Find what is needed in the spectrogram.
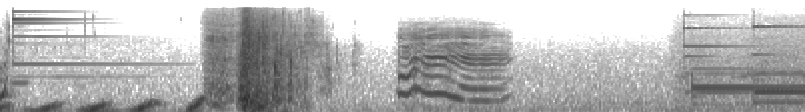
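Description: Cartoon sound effects: a sharp ding, then four quick rising blips, a loud whoosh about a second in, and a short falling pitched squeal. From about three and a half seconds in, a chiming music sting begins.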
